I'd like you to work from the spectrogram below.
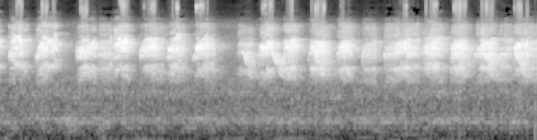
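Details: Plain prinia lure call for attracting wild birds, a rapid series of harsh buzzy chattering notes, about three to four per second, loud and continuous with short breaks.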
